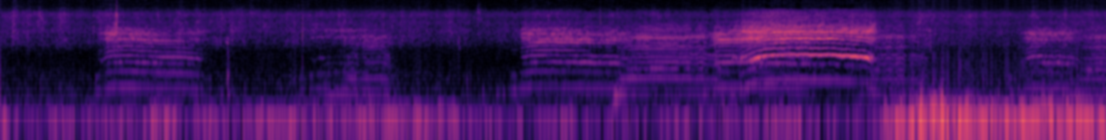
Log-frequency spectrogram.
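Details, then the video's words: Goats feeding in a field alongside sheep; many overlapping bleats from several animals at varied pitches, some rising and some falling, coming in quick bursts, over a low rumble of wind or movement. "goat sounds"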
